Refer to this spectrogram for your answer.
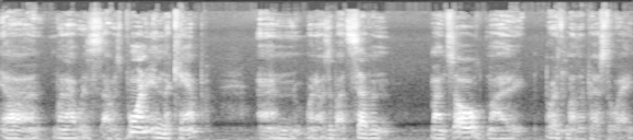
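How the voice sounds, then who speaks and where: Audible room echo carries a man's voice as he talks at a moderate pace. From France (Paris). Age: 70s. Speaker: history professor. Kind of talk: oral history interview. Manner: halting, many fillers.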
